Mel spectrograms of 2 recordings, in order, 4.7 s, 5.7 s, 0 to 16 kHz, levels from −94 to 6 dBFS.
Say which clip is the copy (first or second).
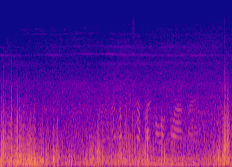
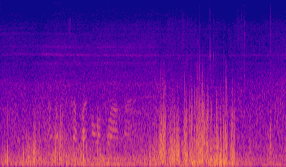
second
